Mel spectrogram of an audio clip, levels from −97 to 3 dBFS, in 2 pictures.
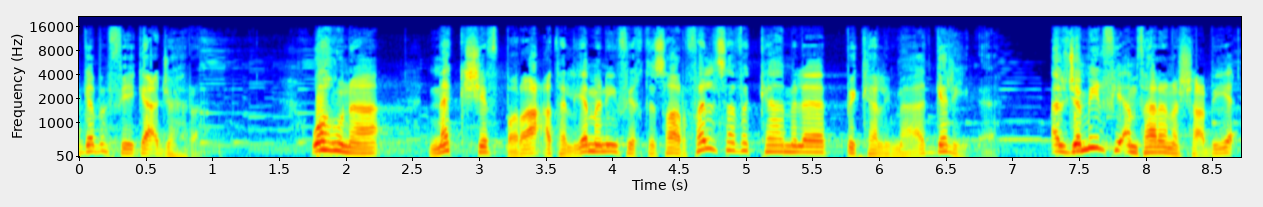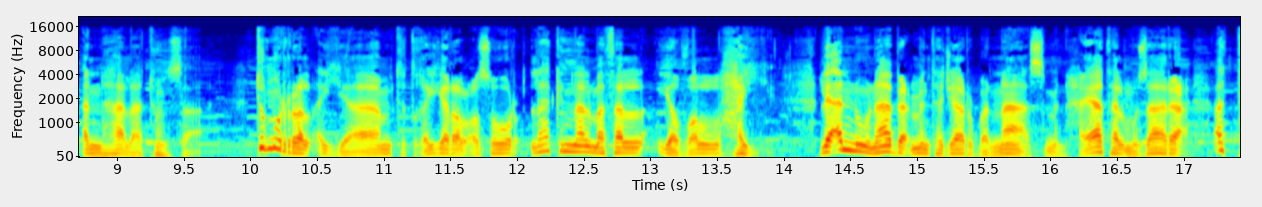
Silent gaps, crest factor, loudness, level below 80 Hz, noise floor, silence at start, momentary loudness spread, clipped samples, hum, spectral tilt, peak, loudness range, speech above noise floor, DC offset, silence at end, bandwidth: none; 16 dB; -20 LUFS; -50 dBFS; -46 dBFS; 0 s; 12 LU; under 0.1%; none; -5.5 dB/octave; -4 dBFS; 3 LU; 26 dB; under 0.1%; 0 s; 16 kHz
